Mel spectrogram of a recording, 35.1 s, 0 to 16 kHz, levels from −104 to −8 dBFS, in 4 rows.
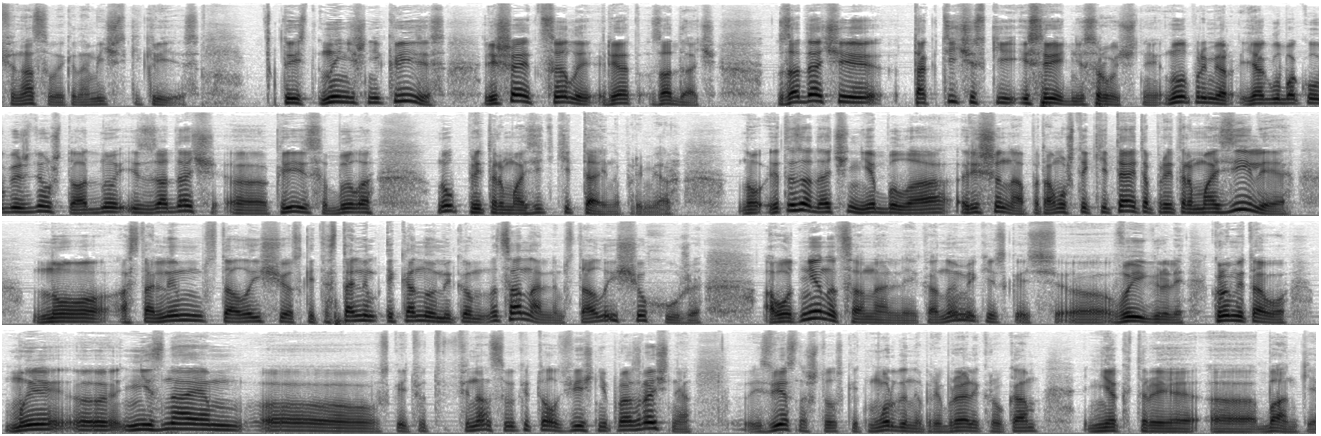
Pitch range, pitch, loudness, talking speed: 115-160 Hz, 140 Hz, -19 LUFS, 135 wpm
